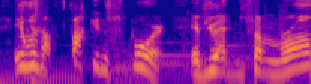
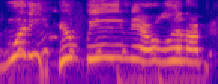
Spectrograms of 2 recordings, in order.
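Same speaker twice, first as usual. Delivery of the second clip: exasperated disbelief; 7 semitones higher than usual. Retold or imitated. Kid arguing with paranoid mother, high and incredulous. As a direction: protest like a kid arguing back, laughing at We are poor. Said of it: "I'm like".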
